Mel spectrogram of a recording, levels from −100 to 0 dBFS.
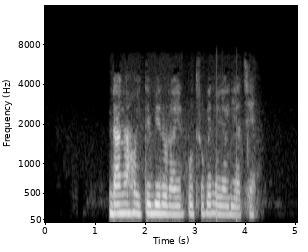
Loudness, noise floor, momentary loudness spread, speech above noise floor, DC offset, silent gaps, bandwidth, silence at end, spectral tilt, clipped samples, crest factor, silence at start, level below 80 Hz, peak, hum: -18 LUFS; -83 dBFS; 13 LU; 66 dB; under 0.1%; none; 4.9 kHz; 0.85 s; -11 dB/octave; under 0.1%; 18 dB; 1.3 s; -54 dBFS; -2 dBFS; none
